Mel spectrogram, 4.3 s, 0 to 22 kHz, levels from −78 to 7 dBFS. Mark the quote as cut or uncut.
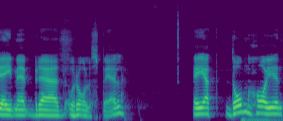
uncut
